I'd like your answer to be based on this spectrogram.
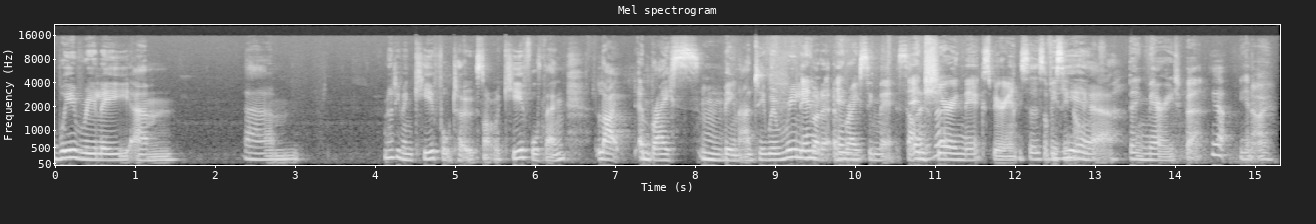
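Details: Adult woman speaking; ordinary speech.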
